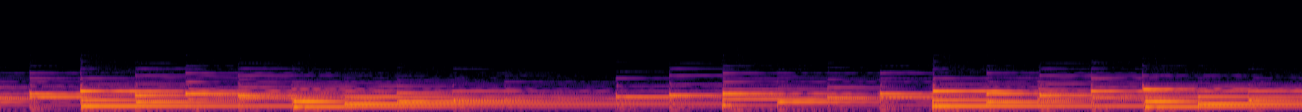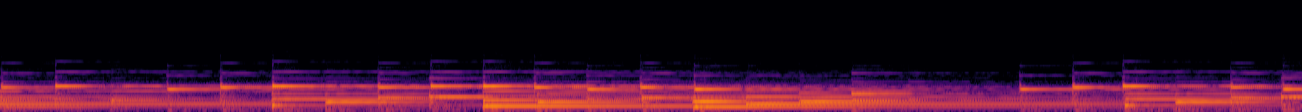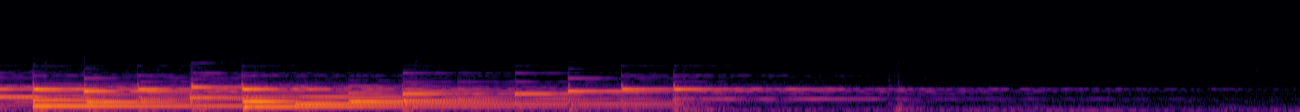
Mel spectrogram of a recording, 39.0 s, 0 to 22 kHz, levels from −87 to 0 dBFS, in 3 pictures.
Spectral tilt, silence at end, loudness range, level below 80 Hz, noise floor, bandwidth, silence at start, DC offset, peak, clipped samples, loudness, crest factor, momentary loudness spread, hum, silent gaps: -13 dB/octave; 3.95 s; 7 LU; -58 dBFS; -71 dBFS; 2.8 kHz; 0 s; under 0.1%; -14 dBFS; under 0.1%; -33 LUFS; 18 dB; 11 LU; none; none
